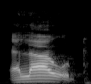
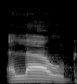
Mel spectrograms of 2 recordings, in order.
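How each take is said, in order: Both takes have the same delivery.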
